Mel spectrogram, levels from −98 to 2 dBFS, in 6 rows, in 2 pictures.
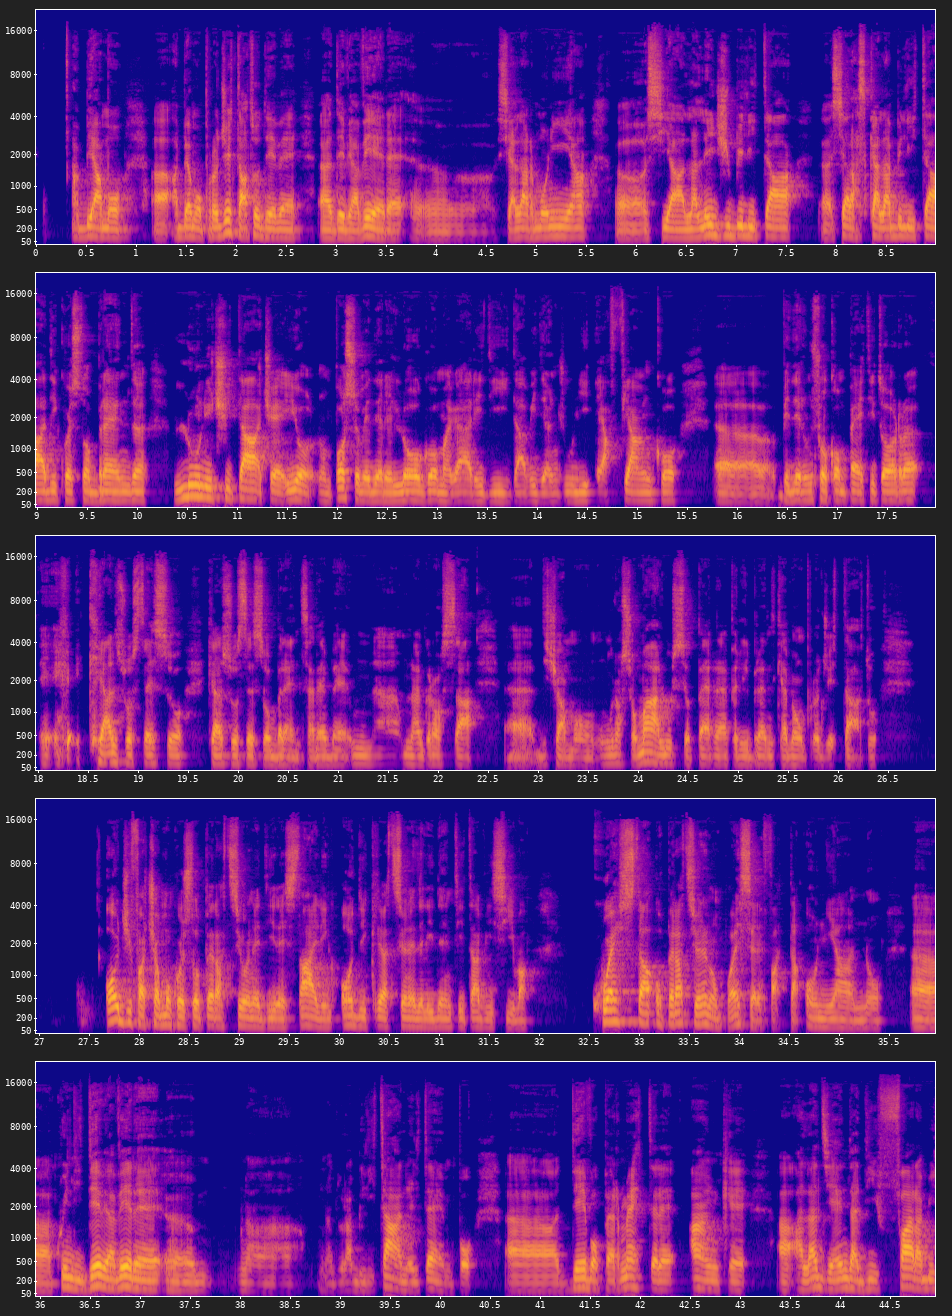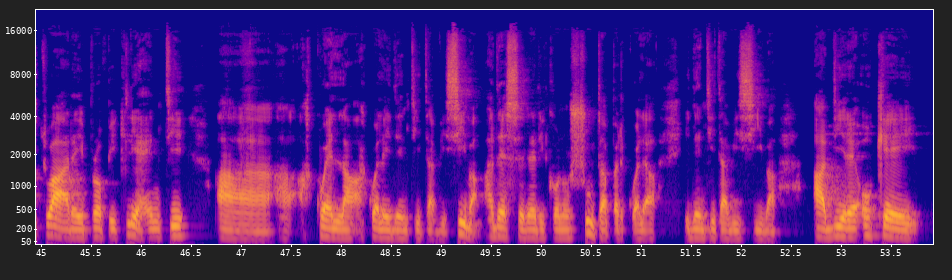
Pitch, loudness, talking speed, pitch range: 110 Hz, -24 LUFS, 140 wpm, 95-130 Hz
